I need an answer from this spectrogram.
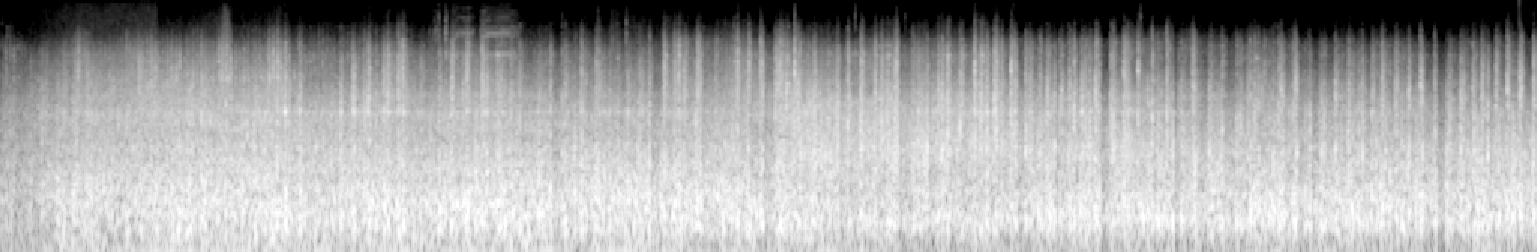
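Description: Overnight sleeper train running along the track: a steady rumble that builds over the first couple of seconds, then rapid, regular clicks of the wheels over the rail joints that grow more distinct near the end.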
